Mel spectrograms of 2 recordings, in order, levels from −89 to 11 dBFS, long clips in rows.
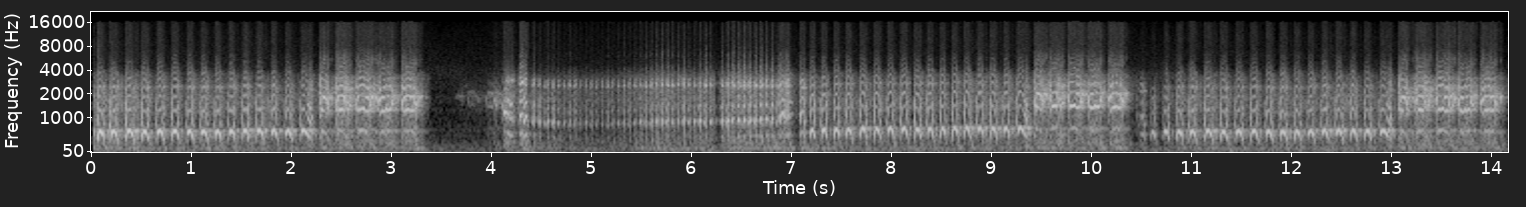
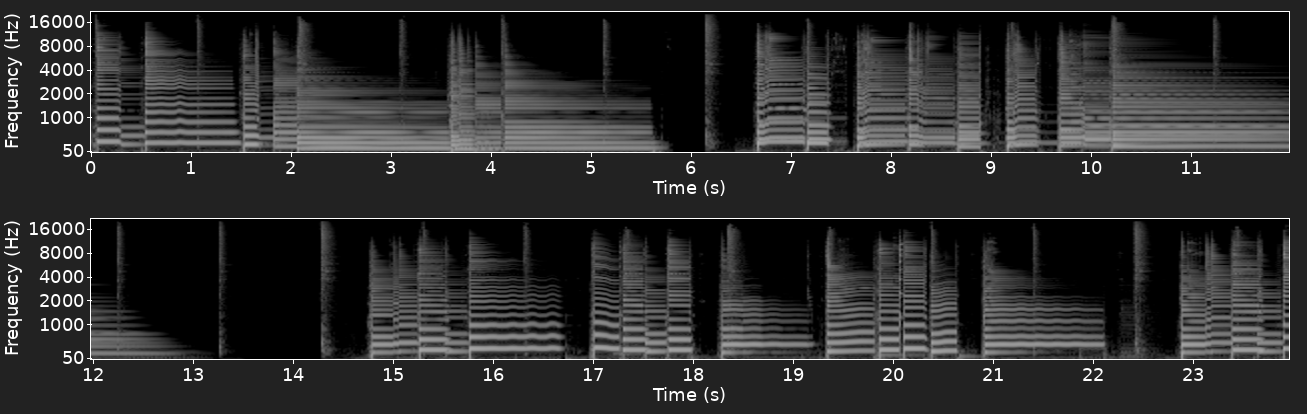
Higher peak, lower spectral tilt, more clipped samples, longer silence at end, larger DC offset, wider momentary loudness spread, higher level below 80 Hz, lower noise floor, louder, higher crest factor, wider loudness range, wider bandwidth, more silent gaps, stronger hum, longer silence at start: first, -4 dBFS vs -10 dBFS; about the same, -3.5 dB/octave vs -4.5 dB/octave; neither; about the same, 0 s vs 0 s; neither; second, 10 LU vs 14 LU; first, -50 dBFS vs -56 dBFS; second, -48 dBFS vs -64 dBFS; first, -17 LUFS vs -32 LUFS; second, 14 dB vs 22 dB; about the same, 4 LU vs 5 LU; second, 16.5 kHz vs 19.5 kHz; second, none vs 5.83-6.12 s, 13.84-14.26 s; neither; about the same, 0 s vs 0 s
